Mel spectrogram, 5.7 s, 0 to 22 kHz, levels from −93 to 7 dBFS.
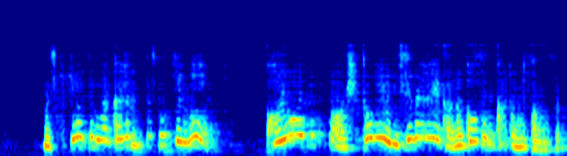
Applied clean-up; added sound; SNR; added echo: neural mask model DeepFilterNet 3.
